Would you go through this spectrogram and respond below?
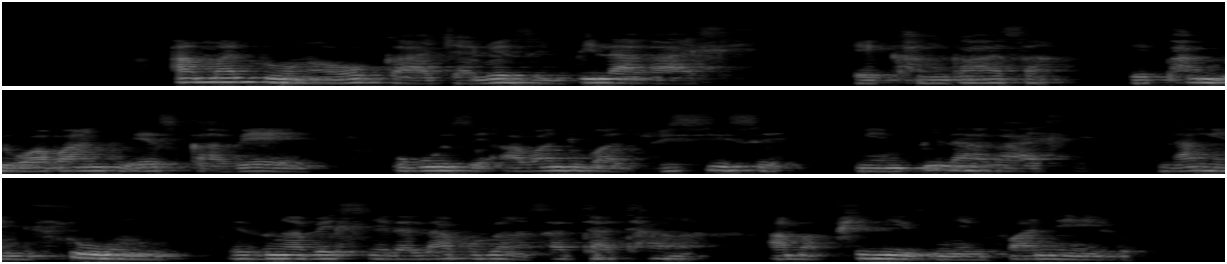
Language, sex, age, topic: North Ndebele, male, 36-49, health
